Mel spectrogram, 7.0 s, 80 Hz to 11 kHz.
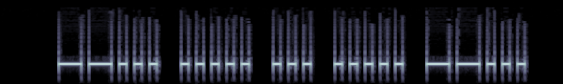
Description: Morse code, heard as a keyed tone, about 13 wpm, 800 Hz. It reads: 75S57
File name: LEZIONI / 9 2867 12wpm 2322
